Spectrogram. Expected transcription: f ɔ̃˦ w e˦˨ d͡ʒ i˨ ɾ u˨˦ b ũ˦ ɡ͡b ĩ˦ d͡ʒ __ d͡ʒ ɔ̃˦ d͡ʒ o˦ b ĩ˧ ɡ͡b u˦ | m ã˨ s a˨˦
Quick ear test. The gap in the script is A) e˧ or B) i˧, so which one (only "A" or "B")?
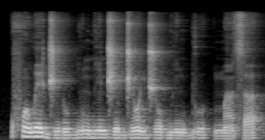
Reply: A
